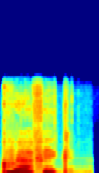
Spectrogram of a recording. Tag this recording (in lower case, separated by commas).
human voice, woman speaking, speech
